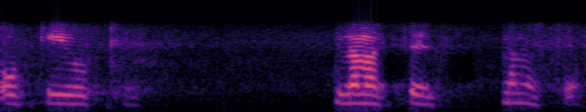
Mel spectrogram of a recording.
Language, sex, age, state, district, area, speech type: Hindi, female, 30-45, Uttar Pradesh, Azamgarh, rural, conversation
